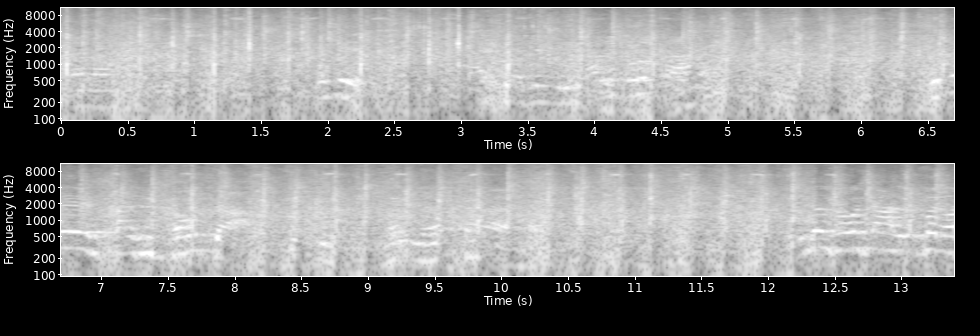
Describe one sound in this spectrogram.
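A handloom clacks and knocks in a quick, steady rhythm.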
